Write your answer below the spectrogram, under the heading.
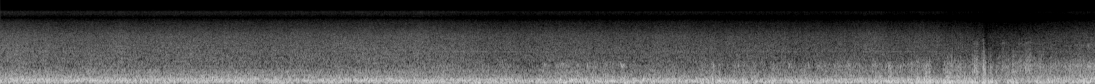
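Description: Steady wind buffeting the microphone on the open deck of a moving ferry, over the rush of churned water from its wake.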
